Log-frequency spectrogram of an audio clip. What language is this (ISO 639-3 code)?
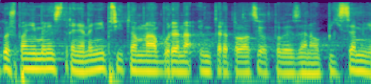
ces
